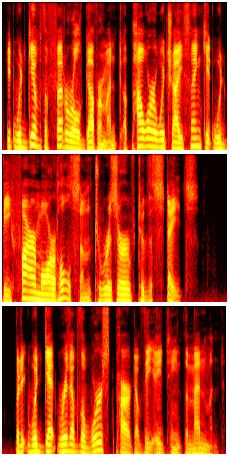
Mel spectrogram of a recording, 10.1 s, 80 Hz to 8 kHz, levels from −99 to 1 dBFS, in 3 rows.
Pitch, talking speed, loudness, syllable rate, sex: 120 Hz, 210 wpm, -21 LUFS, 5.3 syllables/s, male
